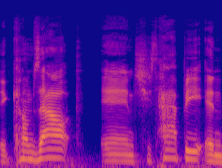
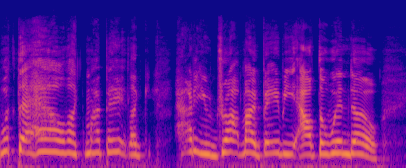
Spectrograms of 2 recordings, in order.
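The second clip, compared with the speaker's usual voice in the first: very high, panicked, frantic freak-out, losing it; 3 dB louder than usual. Telling a joke, acting out the new mother: imitating a mother freaking out. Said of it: "the mother's freaking out".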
